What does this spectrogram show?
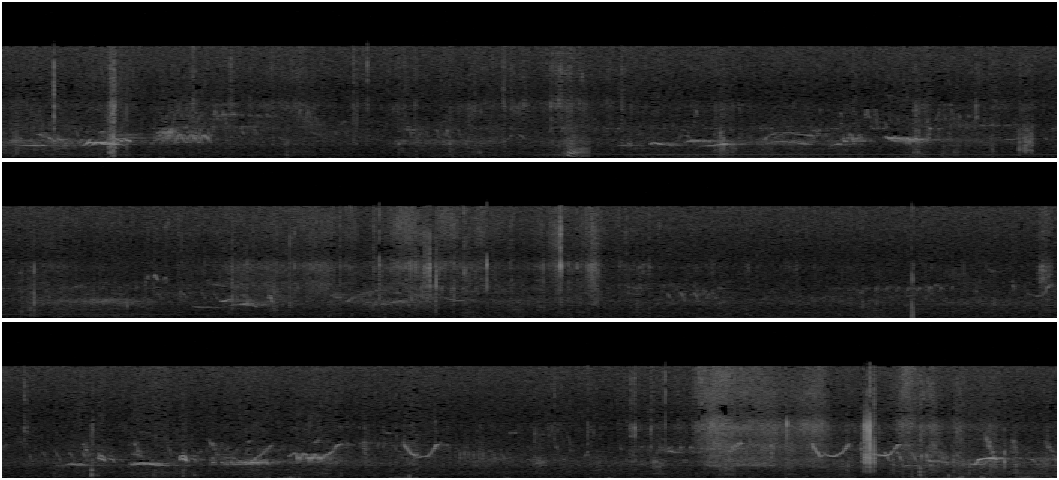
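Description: Near silence of outdoor ambience with faint birdsong: a few scattered clusters of short chirps. A faint steady hum runs through the first half, with occasional light taps.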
